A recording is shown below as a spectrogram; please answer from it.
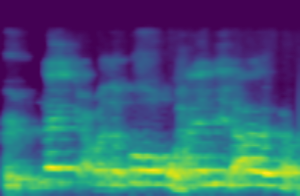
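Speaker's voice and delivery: high, loud barked order from the touchline; rugby master's shout. Retold or imitated. Master ordering the boy under the scrum, high loud shout. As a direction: mimic the master yelling at the pile-up. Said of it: "the master would say".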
